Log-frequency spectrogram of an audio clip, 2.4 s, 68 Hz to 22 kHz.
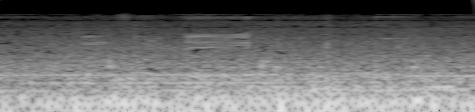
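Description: Steady low drone of engine, tyre and wind noise inside the cabin of a Stage 1 tuned Volkswagen Vento TSI driving at speed, with no audible revving or gear change.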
